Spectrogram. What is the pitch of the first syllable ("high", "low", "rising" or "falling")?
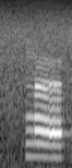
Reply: low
